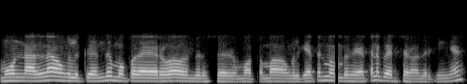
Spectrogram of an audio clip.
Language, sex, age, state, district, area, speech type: Tamil, male, 18-30, Tamil Nadu, Vellore, rural, conversation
